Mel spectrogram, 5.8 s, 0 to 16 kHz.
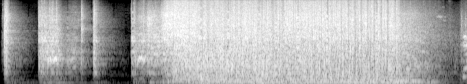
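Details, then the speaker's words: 500hp V8 in a Honda, run on half gas, half starter fluid; loud, crackly engine catches after a few coughs, roars evenly about three seconds and dies, sounding healthy. "that sounds pretty good! So, we've heard it run. It's ran for 20 or 30 seconds. It sounds good."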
